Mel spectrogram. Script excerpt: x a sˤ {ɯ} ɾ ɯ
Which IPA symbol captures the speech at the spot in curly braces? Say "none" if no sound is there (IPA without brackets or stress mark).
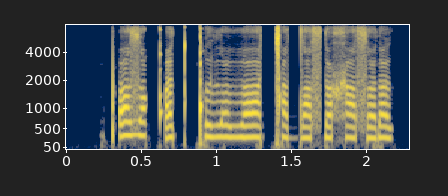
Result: ʊ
